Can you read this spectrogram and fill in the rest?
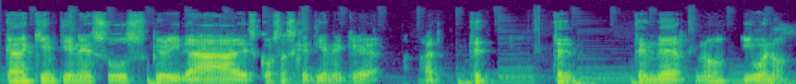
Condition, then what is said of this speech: Stuttering. Entonces yo seguí tartamudeando hasta las hasta que tuve unos ah, hasta que tuve nada, hasta los ocho, bueno, hasta hoy, ¿no?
